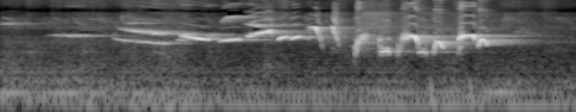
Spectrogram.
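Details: Caged second-season White-rumped shama, hand-reared and trained for contest singing. Smooth whistled notes rise and fall, then break into a fast series of sharp, bouncing whistled phrases.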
